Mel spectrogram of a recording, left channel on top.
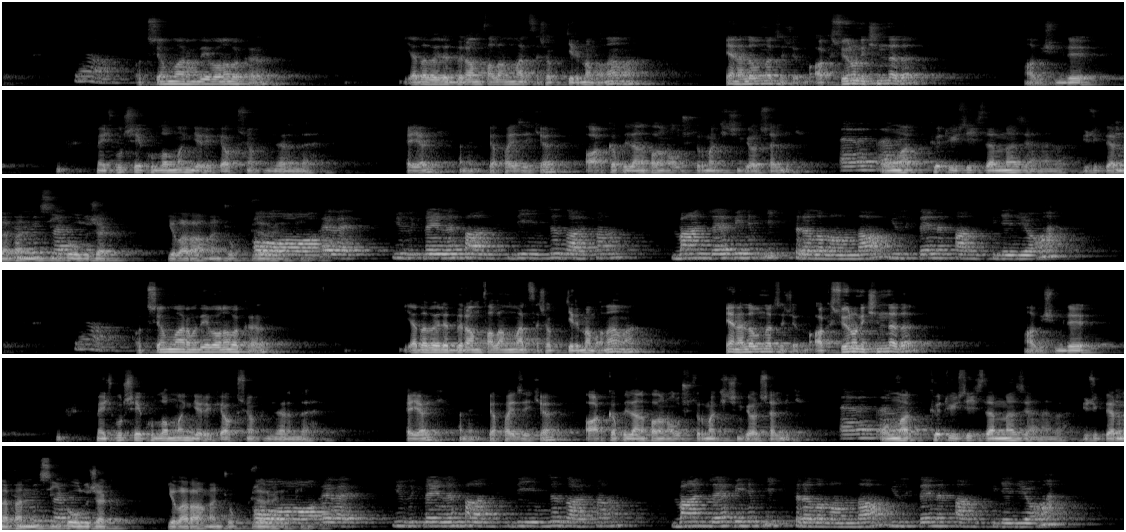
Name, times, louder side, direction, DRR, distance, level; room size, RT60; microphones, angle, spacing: voice 1, 0.7-1.2 19.6-20.3 22.3-23.1 24.9-26.0 26.3-28.6 29.1-32.9, left 1 dB, 5° left, -2 dB, 1.0 m, -28 dB
voice 2, 1.3-2.7 4.0-6.4 7.2-9.2 10.2-10.8 12.2-14.4 15.3-19.1 20.0-23.5 24.1-25.5, right 2 dB, 30° right, 9 dB, 0.4 m, -26 dB
4.7 x 4.5 x 5.0 m, 1.0 s
head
